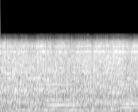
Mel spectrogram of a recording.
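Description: Live rock band playing loudly: drum kit and cymbals driving a dense, steady wall of band sound.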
